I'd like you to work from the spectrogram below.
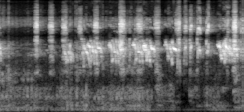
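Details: Pet budgies chattering continuously, a rapid stream of high chirps and warbles with faint low rustling underneath.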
